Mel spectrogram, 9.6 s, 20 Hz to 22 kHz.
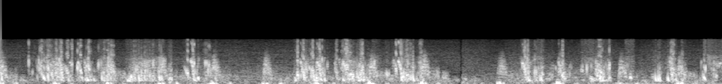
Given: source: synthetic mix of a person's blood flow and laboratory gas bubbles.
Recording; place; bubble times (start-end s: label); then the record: Doppler ultrasound of blood flow; subclavian vein
0.00-0.07 s: bubbles
0.35-0.96 s: bubbles
0.99-1.58 s: bubbles
1.67-2.31 s: bubbles
2.43-2.91 s: bubbles
3.91-4.41 s: bubbles
4.45-5.09 s: bubbles
5.13-5.67 s: bubbles
6.93-7.63 s: bubbles
7.74-8.17 s: bubbles
8.33-8.47 s: bubbles
8.68-9.17 s: bubbles
9.33-9.64 s: bubbles
From the record:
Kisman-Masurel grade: 333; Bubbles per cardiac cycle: rolling drumbeat, 9 or more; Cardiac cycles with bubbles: 50 to 99%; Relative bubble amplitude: loud (0.450 to 0.775); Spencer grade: 3 (all of the cardiac periods contain showers or single bubble signals, but not dominating or overriding the cardiac motion signals); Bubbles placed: anywhere in the cardiac cycle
